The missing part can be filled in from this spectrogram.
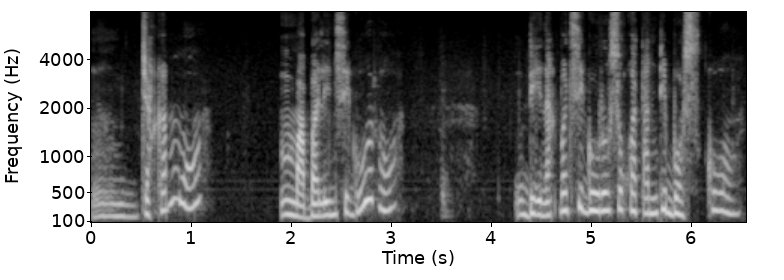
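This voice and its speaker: A woman's voice: medium pitch, lively intonation, a little slow, breathy edge, dry recording. An actress playing an earnest, respectful, patient female caregiver in a radio drama. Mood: friendly, hesitant. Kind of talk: Ilocano radio drama acting. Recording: dull, lo-fi radio drama audio.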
